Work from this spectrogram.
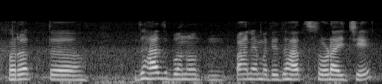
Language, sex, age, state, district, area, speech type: Marathi, female, 30-45, Maharashtra, Nanded, rural, spontaneous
